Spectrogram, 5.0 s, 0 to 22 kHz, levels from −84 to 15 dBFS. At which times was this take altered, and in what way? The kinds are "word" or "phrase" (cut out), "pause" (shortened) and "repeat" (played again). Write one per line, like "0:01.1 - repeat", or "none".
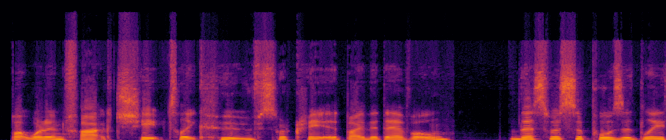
0:02.1 - word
